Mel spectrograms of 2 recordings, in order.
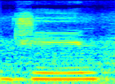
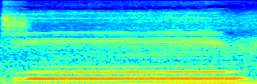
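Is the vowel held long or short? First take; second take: short; long. First: The vowel is cut short. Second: The vowel is drawn out long. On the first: The speaker calls it wrong. "अगर हम इसको छोटा पढ़ेंगे" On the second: The speaker calls it right. "जीम को हम हमेशा लंबा पढ़ते हैं इस तरह"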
